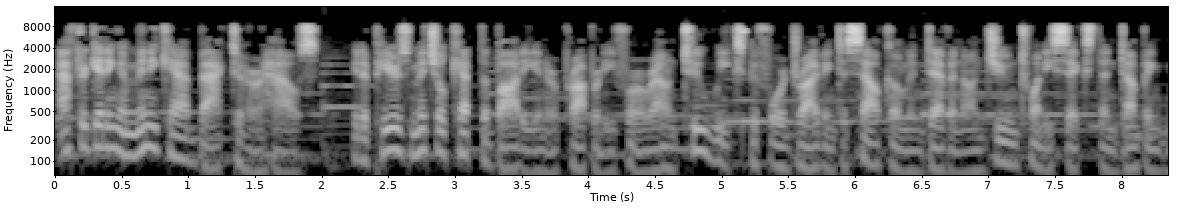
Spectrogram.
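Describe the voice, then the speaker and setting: A man reading scripted narration for a true crime documentary. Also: low-pitched.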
